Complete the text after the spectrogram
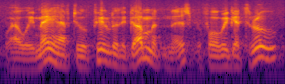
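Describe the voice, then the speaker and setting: A man playing a steady, reassuring adventurer and inventor in a 1930s radio serial. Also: on the low side, racing. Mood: steady, earnest. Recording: dull 1930s radio recording, light hiss.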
